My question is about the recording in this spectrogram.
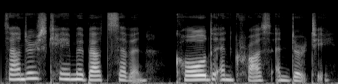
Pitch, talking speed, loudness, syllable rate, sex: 210 Hz, 160 wpm, -18 LUFS, 4.3 syllables/s, female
